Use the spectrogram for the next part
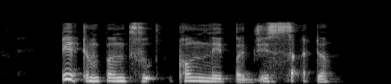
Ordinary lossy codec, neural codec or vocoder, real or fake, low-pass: AAC, 48 kbps; codec, 16 kHz, 2 kbps, FunCodec, trained on LibriTTS, 25 frames a second; fake; 7.2 kHz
